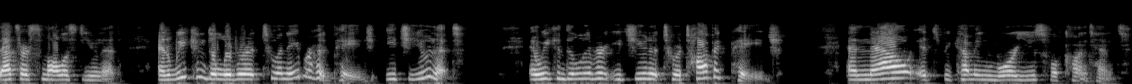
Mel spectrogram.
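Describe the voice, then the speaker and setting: A woman talks in a high voice with ordinary pitch variation against a quiet background. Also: moderate pace. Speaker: content strategy consultant. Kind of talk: webinar presentation. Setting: online webinar.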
